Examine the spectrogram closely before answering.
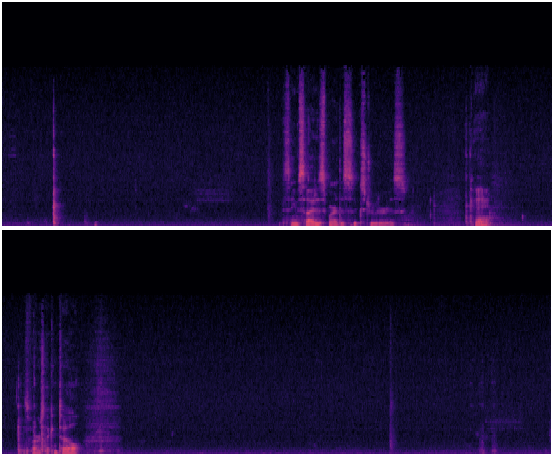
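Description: A metal frame knocks lightly as it is handled.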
